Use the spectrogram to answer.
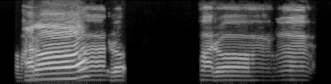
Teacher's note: হুম, আলিফের ডান দিকে জাবার আছে, একে আলিফ মাদ্দা বলে, একে একালি পরিমাণ, আলিফ মাদ্দাকে একালি পরিমাণ টান দিয়ে পড়তে হয়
